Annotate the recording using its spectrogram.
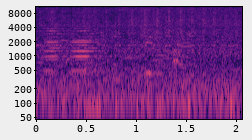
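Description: A short horn toot: one steady note lasting about half a second, right at the start, over a low street rumble and faint background voices.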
